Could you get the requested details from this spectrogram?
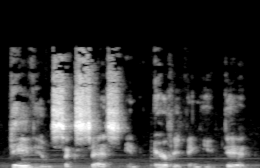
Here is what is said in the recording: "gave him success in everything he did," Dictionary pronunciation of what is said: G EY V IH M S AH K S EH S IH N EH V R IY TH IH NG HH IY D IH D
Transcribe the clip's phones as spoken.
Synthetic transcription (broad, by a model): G EY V IH M S AH K S EH S IH N EH V R IY TH IH NG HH IY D IH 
